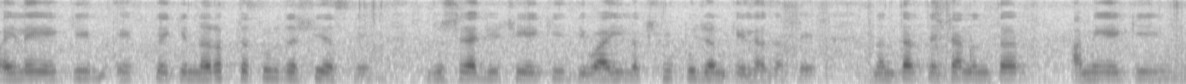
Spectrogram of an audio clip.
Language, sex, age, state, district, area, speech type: Marathi, female, 60+, Maharashtra, Yavatmal, urban, spontaneous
